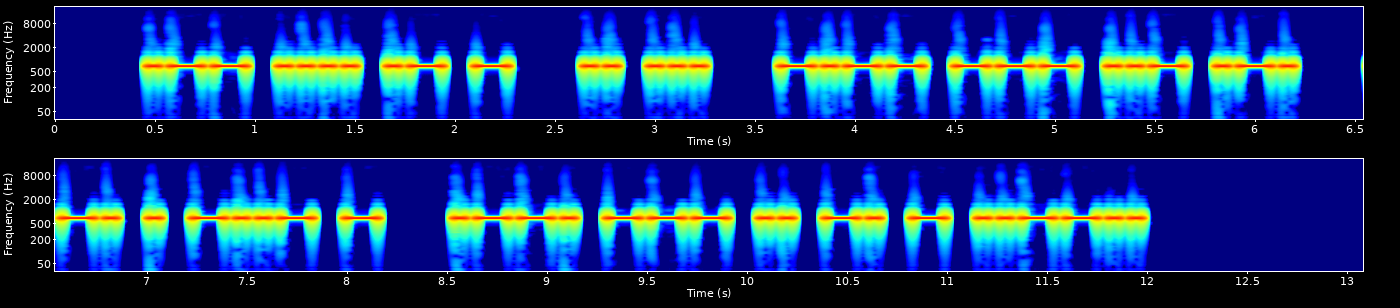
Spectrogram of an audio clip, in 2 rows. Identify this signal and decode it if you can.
Morse code, heard as a keyed tone, about 22 wpm, 700 Hz. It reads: WHAT IS YOUR NEXT POINT?
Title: Sentences from Top 1000 Words - Review Part 1 - 22wpm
